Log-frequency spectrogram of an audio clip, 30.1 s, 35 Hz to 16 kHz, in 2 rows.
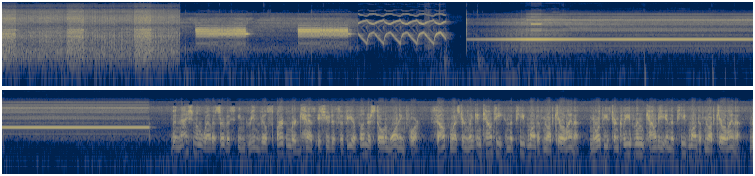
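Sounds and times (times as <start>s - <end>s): radio static: 0.0s - 3.6s, 18.4s - 30.0s
steady alarm tone: 5.9s - 12.3s.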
